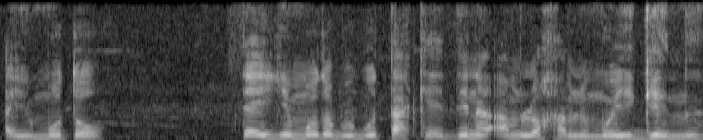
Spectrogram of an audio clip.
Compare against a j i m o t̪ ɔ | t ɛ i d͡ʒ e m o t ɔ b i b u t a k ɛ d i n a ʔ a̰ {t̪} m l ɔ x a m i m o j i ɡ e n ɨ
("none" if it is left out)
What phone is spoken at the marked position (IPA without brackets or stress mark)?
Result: none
